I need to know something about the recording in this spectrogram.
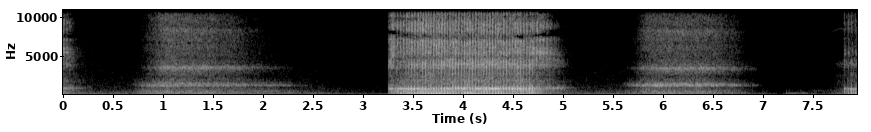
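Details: Sleeping Shar Pei snores in a steady cycle, soft whistling exhales alternating with one long, loud, low rattling inhale, then another breathy exhale before the next snore begins.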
